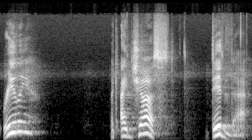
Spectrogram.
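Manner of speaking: high, soft "really?", then pointed pauses; incredulous God. Acted. Preacher voicing God answering our worry, quietly incredulous. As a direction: play God quietly baffled by forgetful people. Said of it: "he just looks at us and he goes".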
